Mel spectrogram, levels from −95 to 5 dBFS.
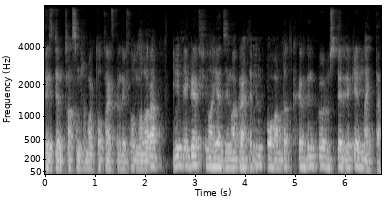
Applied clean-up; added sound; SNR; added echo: neural mask model DeepFilterNet 3.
